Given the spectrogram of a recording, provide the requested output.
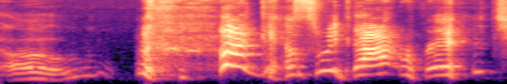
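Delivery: drawn-out, loud line through giggles; laughing retelling. Retold or imitated. Child's conclusion about money retold, laughing. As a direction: stretch it out while laughing.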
